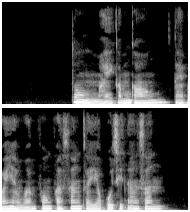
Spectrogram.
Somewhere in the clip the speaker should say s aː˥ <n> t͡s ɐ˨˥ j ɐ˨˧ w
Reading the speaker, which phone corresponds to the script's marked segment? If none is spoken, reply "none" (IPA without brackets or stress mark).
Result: ŋ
